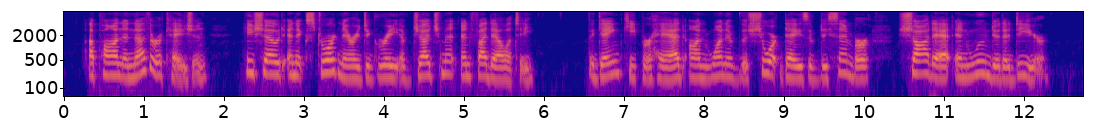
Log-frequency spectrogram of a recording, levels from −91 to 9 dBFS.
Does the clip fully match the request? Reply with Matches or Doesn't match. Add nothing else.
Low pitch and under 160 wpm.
Doesn't match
